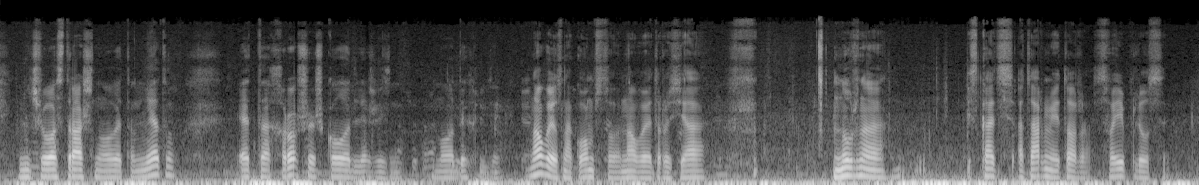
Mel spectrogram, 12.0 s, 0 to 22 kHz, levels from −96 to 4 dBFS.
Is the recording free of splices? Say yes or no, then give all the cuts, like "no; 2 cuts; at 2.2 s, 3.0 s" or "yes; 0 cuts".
yes; 0 cuts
